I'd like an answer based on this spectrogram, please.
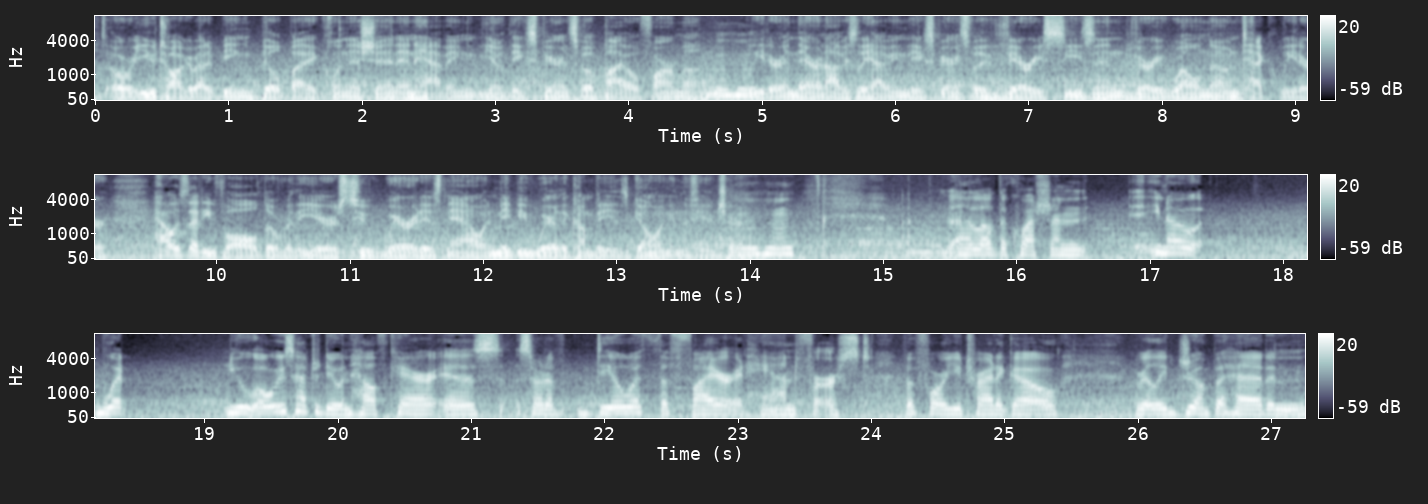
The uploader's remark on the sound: HLTH 2022 Takeouts. Recorded at HLTH in Las Vegas.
